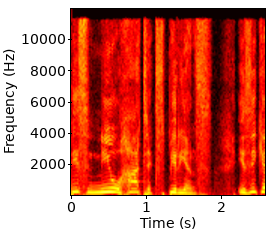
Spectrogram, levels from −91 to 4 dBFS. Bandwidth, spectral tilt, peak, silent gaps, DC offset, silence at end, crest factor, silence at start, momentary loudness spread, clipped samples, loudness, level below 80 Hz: 12 kHz; -4 dB/octave; -8 dBFS; none; under 0.1%; 0 s; 16 dB; 0 s; 11 LU; under 0.1%; -24 LUFS; -42 dBFS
